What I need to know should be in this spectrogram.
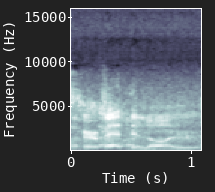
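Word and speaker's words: Carvedilol: Curve Dolve Delol is a medicine ' ba because uh you're a pharmacist. Yes po. Actually it is pronounced as Cvedilol.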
